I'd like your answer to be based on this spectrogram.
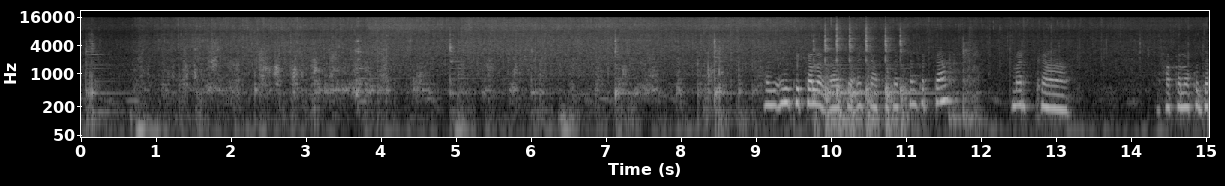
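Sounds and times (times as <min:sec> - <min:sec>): vegetables sizzling in hot oil: 0:00.0 - 0:15.0
spatula scraping pot: 0:00.7 - 0:12.1.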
